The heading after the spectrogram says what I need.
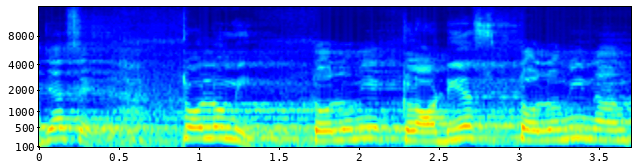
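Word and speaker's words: Ptolemy: ठीक है, जैसे टोलोमी क्लॉडियस टोलोमी नाम के एक ग्रीक मैथमेटिशियन रहे हैं। ठीक है, इसको पी साइलेंट होता है इनके नाम में।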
